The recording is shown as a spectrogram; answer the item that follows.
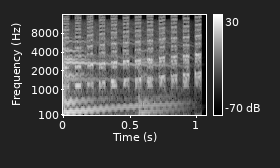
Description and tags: Custom Super Bad FX - Nova Sound
Super, Beat, House, Nova, Southern, Drum, Custom, Hat, Snare, Bass, Bad, Sound, Reason, Loop, Hi, South, Clap, Propellerheads, Rhythm, Kit, Kick, FX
